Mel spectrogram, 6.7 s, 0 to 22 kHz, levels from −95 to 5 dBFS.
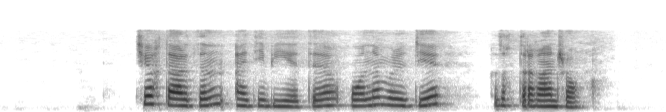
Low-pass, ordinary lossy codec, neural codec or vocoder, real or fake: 7.2 kHz; none; none; real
